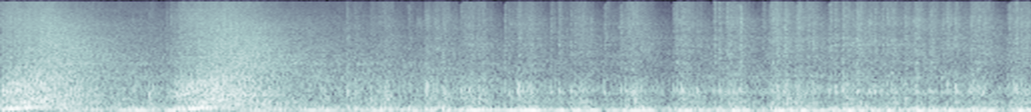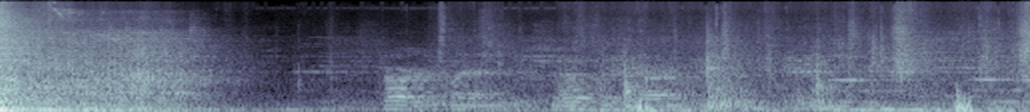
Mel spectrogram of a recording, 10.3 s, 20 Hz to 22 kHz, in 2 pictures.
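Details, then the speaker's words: Procharged Mustang drag race car, about 2000hp, heads freshly gone through, first start after repairs with starting fluid/brake clean: big V8 barks into life, revs cleanly up and back without misses or knocks, then shuts off; healthy start and revving. "That thing is loud, ain't it?"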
